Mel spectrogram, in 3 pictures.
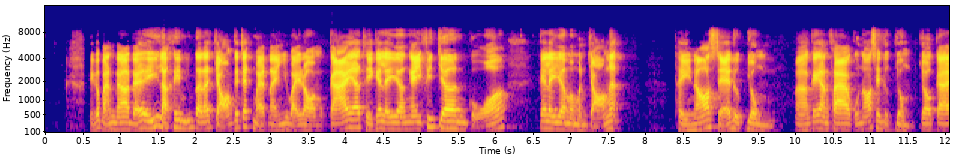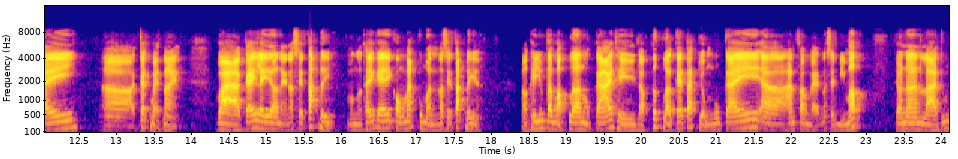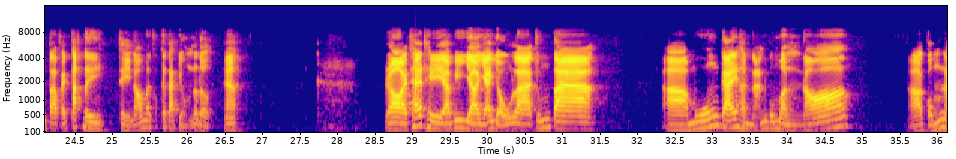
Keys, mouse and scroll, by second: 2.0 click, 3.4 click, 12.2 click, 14.5-23.6 drag, 24.3 click, 26.8 click, 35.4 click.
